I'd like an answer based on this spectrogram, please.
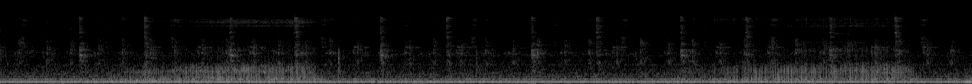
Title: otis snoring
